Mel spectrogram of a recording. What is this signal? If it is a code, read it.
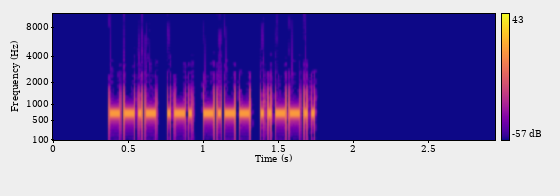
Morse code, heard as a keyed tone, about 48 wpm, 700 Hz. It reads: QRY?
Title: Q-Codes 50wpm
